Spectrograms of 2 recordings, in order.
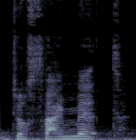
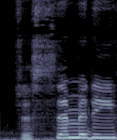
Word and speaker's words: Yosemite: the blue Yosemite Falls I used to say just I met can you believe that but I found out the right way to say it and I found it Yosemite Falls and it's a beautiful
